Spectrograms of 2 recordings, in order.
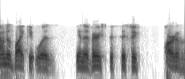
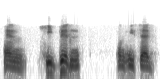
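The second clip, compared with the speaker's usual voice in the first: usual speaking voice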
